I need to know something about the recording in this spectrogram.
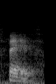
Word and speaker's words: five: said fower, and then five is the one that people trip over if they're not really used to the dialect, but number five is fev.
